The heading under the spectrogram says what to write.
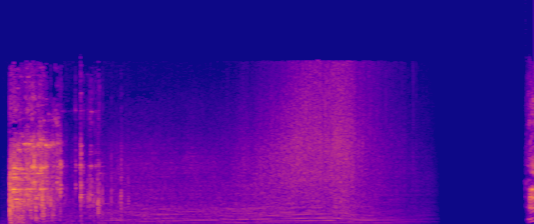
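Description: A sharp crash of a truck's mirror glass being smashed opens, then a vehicle engine revs steadily with a rising, droning pitch for a few seconds before cutting off abruptly.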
